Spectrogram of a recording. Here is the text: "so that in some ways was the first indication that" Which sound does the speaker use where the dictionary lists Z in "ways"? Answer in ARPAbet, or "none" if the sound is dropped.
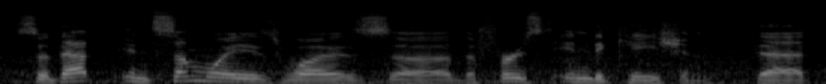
Z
